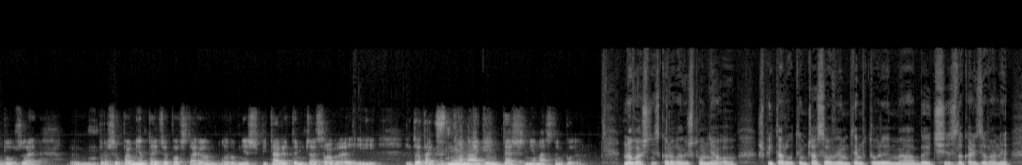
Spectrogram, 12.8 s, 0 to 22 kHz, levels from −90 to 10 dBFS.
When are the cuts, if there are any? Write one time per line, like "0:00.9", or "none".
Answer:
none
